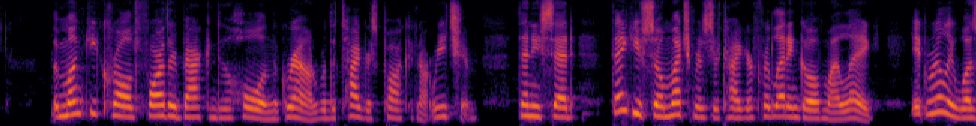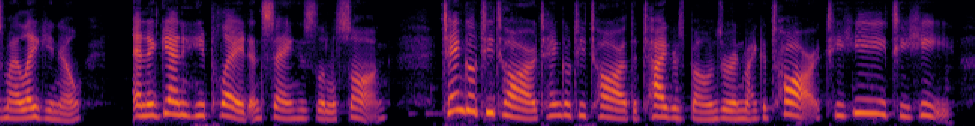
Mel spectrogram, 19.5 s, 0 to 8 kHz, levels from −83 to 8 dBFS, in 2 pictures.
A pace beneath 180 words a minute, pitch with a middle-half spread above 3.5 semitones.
No: fast, 205 wpm; average, 4.9 semitones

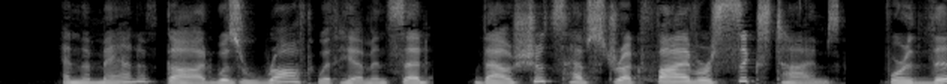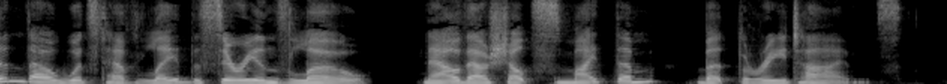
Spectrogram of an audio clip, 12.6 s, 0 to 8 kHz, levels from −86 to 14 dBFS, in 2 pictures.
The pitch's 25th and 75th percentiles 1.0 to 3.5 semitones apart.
Yes: average, 2.8 semitones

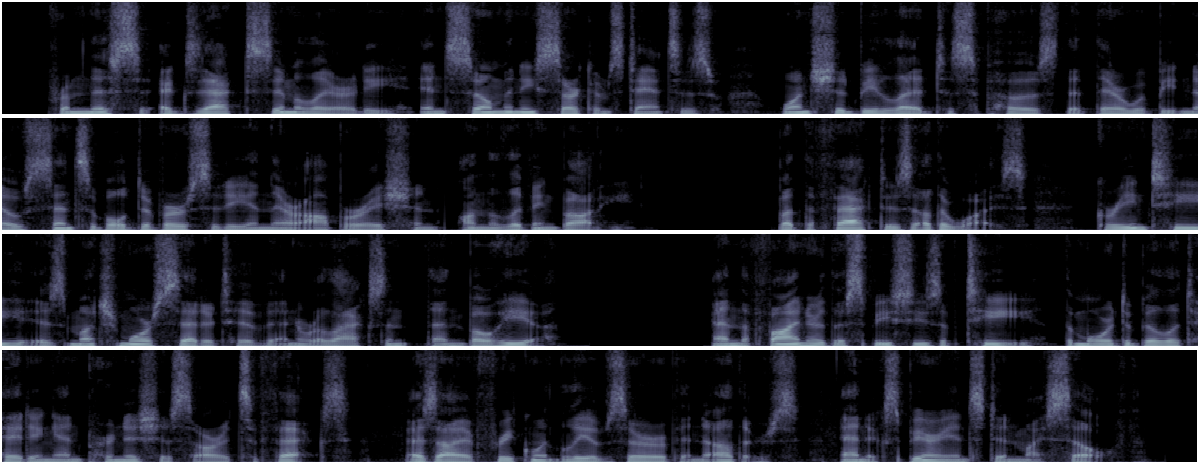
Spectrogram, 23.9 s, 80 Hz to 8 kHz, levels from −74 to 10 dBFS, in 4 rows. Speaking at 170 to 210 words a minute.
Yes: average, 175 wpm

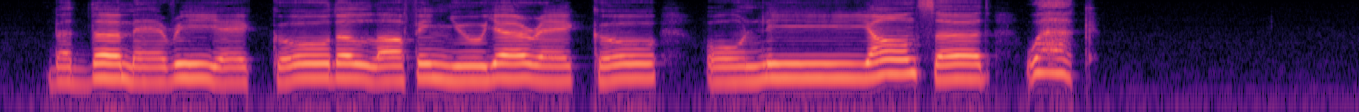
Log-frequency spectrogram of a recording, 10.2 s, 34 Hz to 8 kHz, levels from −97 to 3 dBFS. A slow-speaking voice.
Yes: slow, 70 wpm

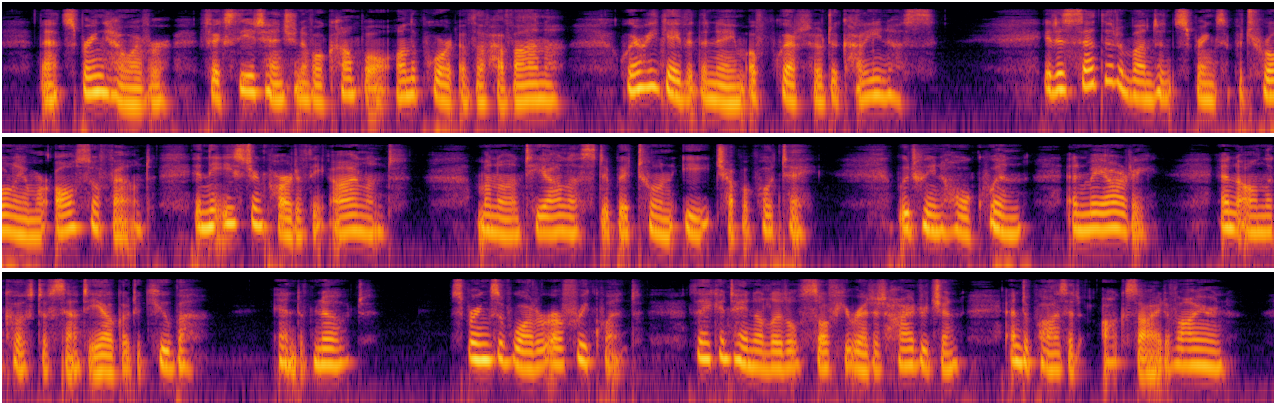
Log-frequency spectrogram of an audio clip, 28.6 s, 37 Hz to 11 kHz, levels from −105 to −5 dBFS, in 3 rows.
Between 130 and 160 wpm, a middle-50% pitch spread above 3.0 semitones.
Yes: average, 155 wpm; average, 4.3 semitones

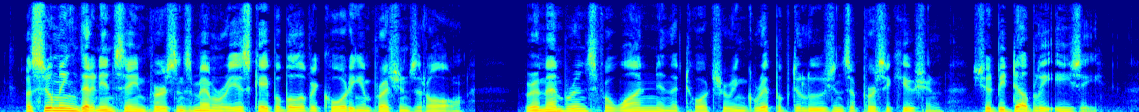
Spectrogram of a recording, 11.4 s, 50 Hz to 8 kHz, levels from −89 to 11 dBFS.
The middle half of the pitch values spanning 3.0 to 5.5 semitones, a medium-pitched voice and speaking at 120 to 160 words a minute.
No: average, 3.5 semitones; low, 110 Hz; average, 145 wpm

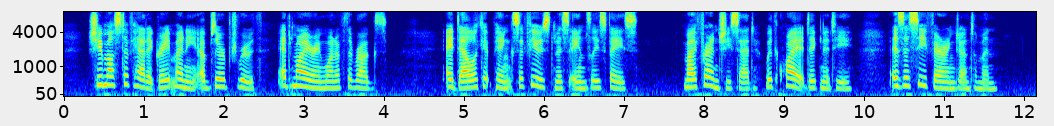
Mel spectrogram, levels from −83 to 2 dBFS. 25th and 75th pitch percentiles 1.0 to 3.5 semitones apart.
No: average, 4.0 semitones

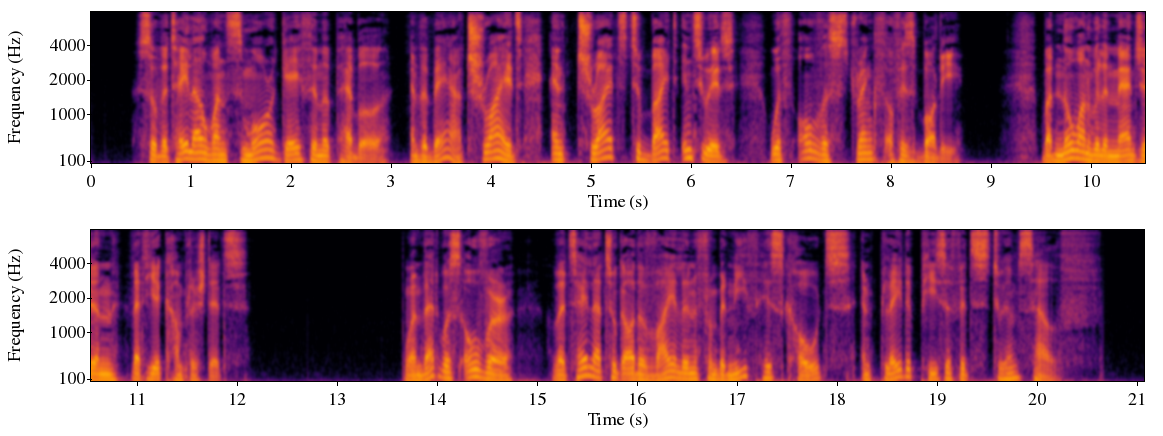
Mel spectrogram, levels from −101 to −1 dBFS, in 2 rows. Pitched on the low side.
Yes: low, 110 Hz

